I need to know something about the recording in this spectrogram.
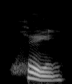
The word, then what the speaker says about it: whole: вимовляється What проте перед буква w не вимовляється а H вимовляємо як х х whole ще декілька буквосполучень тепер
